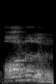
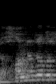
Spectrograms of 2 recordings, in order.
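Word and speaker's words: honourable: अब आप बोलेंगे एच वहां पर साइलेंट है, जैसे ऑनेस्ट, आवर, ऑनरेबल, कुछ भी शब्द बोल रहा हूं, देखिए एच से शुरू हो रहा है, ऑनरेबल, हॉनरेबल नहीं बोलते, हावर नहीं बोलते, आवर बोलते हैं, ऑनेस्ट, आवर, ऑनरेबल, एच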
